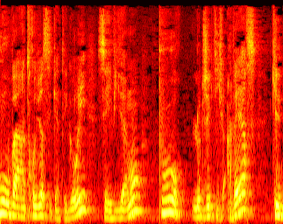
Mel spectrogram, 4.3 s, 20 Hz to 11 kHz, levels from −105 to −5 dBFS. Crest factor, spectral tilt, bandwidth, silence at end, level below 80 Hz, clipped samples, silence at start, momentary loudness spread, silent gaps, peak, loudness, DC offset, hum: 18 dB; -5.5 dB/octave; 10.5 kHz; 0 s; -62 dBFS; under 0.1%; 0 s; 7 LU; none; -8 dBFS; -25 LUFS; under 0.1%; none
